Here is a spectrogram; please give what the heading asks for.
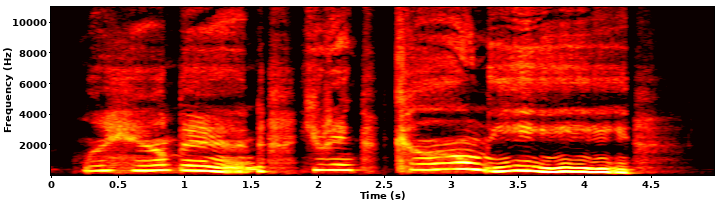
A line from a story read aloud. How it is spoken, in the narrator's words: Nicole whines out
